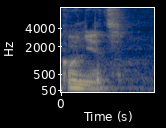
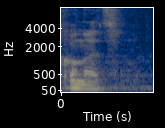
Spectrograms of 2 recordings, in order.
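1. Dźwięk n jest zmiękczony przed samogłoską. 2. Dźwięk n jest twardy, bez zmiękczenia.

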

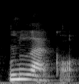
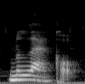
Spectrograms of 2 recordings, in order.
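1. Звук l перед голосним твердий. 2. Звук l перед голосним твердий.

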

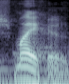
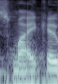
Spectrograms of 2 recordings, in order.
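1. Środkowa spółgłoska to przydechowe h. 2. Środkowa spółgłoska to twarde k. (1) "tylko H" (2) "się nie mówi K"

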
